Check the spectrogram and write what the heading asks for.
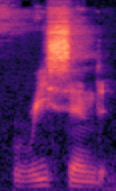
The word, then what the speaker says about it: Rhysand: They say Rhys-and in the audio drama. It's like super. Oh, the Jennifer accent, does the same. Yeah, the accent is on the and.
